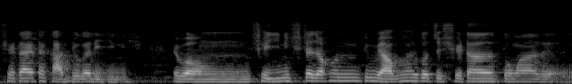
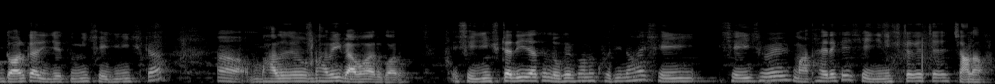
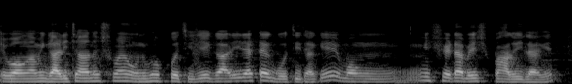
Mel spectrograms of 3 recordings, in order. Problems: background sounds at intervals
